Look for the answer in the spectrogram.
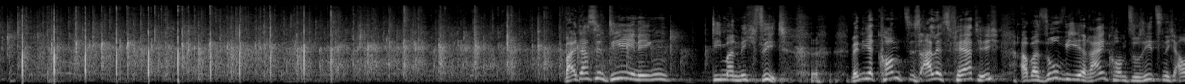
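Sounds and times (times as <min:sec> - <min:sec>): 
audience applause: 0:00.0 - 0:07.3
speech: 0:05.6 - 0:11.8
laughter: 0:07.8 - 0:08.5.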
